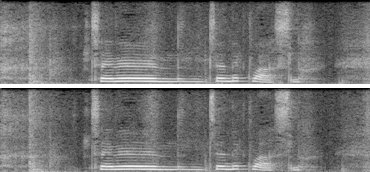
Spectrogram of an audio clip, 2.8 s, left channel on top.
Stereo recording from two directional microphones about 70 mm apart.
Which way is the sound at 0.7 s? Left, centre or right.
Centre.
